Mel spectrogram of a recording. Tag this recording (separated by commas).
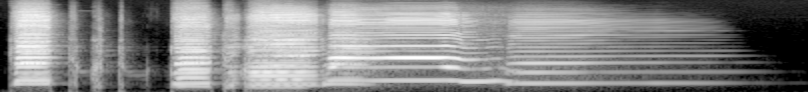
Music, Harmonica, Musical instrument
